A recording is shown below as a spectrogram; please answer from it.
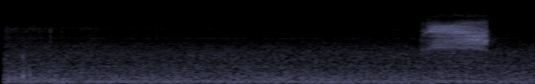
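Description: A Steller's jay gives one harsh, raspy, scratchy note lasting under a second near the end, over steady hiss and a faint low hum.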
